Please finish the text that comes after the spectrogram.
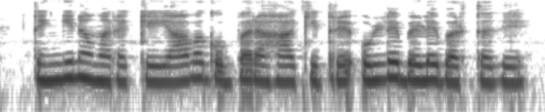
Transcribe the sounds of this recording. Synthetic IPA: t̪e̞ŋɡinɐmɐɾɐkːe̞jaːʋaɡɔbːɐɾɐɦaːkid̪ɾe̞ʔoɭːe̞beɭe̞bɐɾt̪ɐd̪e̞

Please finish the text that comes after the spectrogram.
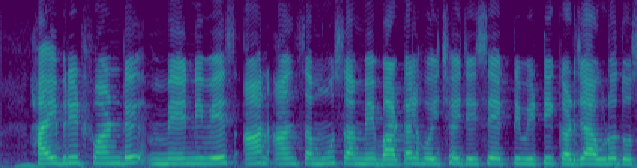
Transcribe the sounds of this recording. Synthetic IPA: haːibɾiɖpʰəɳɖmẽnɪʋeːsaːnaːnsəmusəːẽbaːʈəlɦoːit͡ʃʰɐd͡ʒəɪseːk̚ʈiʋiʈikɐɾd͡ʒaʋɽod̪oːs

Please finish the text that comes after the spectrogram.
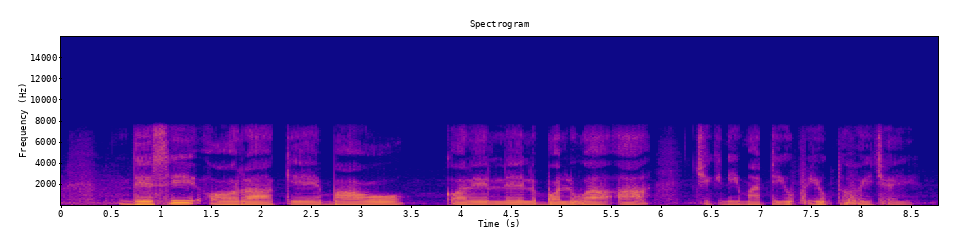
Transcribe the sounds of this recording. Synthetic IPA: d̪esiɔɾakebao | kəɾelelbəluaa | t͡ʃiknimaʈiupjuɡt̪ɦojt͡ʃʰəj

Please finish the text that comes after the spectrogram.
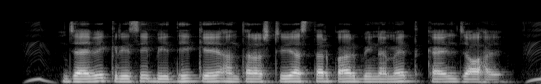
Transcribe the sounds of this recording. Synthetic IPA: d͡ʒəjʋɪkɾisibid̪ʱikeãnt̪əɾaːsʈɾijəst̪ʰəɾpɐɾbɪnəmɪt̪kəɪld͡ʒaːɦɛː

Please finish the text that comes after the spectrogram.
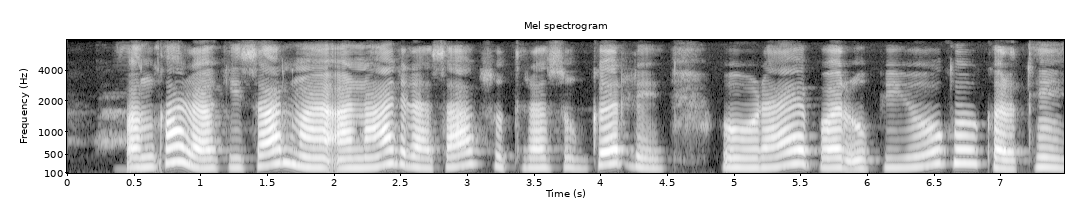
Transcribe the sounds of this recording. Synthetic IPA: pə̃ŋkaːlakɪsaːnmẽənaːd͡ʒlasaːpsʊt̪ʰɾasʊɡəɾle | ʊɡɽaːepəɾʊpjoːɡkəɾt̪ẽː

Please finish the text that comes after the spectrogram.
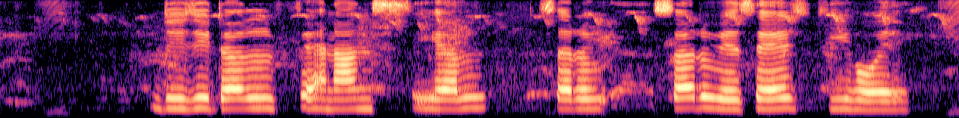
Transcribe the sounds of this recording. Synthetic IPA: ɖid͡ʒiʈəlfʰeːnaːnsiəl | səɾʋɪsed͡ʒt̪ʰiːɦoːeː

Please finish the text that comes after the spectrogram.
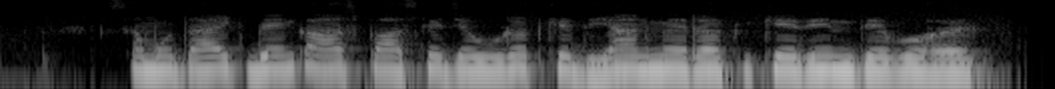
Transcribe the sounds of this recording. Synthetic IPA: səmʊd̪aːɪkbɛ̃ːŋkaːspaːsked͡ʒəɾuːɾət̪ked̪ʱijaːnmẽɾəkʰkeɾɪnd̪eːboɦɛː

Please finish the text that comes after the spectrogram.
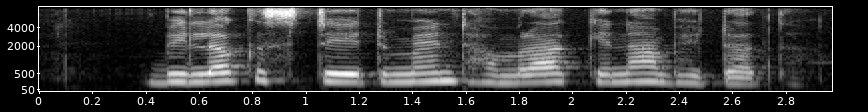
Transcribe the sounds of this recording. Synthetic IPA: biləksʈeːʈmeɳʈɦəmɾakenabʱeʈət̪

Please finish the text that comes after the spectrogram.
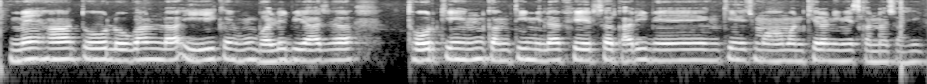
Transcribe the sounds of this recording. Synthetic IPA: mɛ̃ːɦãt̪oloːɡãːnlaʔeːkɦũbʱɐlebʱiaːd͡ʒ | t̪ʰoːɾkiɪnkɐmt̪imɪlapʰɪɾsɐɾkaːɾibɛ̃ŋked͡ʒmɐɦamɐnkʰeɾanɪʋeːskɐɾnat͡ʃaːɦieː

